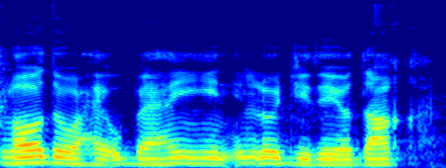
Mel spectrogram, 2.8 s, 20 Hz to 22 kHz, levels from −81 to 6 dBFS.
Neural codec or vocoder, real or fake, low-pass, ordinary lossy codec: vocoder, 44.1 kHz, 128 mel bands every 256 samples, BigVGAN v2; fake; 19.8 kHz; none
